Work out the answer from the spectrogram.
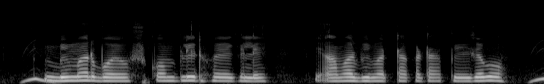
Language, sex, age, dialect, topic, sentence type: Bengali, male, 25-30, Northern/Varendri, banking, question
